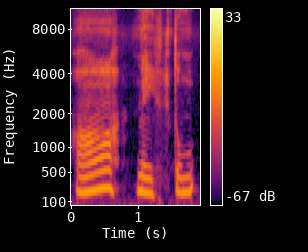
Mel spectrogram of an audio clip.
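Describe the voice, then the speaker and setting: A woman voicing a flustered young husband who protests in breathy, stammering half-whispers. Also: steady tone, very slow, mellow, dry recording. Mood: protesting. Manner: breathy, stammering, slightly higher whispered pleas.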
